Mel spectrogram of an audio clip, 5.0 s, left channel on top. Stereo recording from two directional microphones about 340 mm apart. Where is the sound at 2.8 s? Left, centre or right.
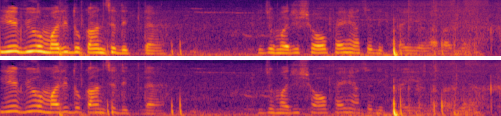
Centre.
